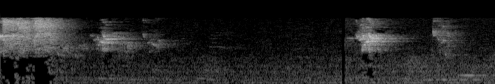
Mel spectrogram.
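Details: Budgerigar, a sound for prompting breeding: a loud rasping squawk opens, followed by softer chirps, a quiet pause, then another harsh burst and a trailing buzzy note.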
